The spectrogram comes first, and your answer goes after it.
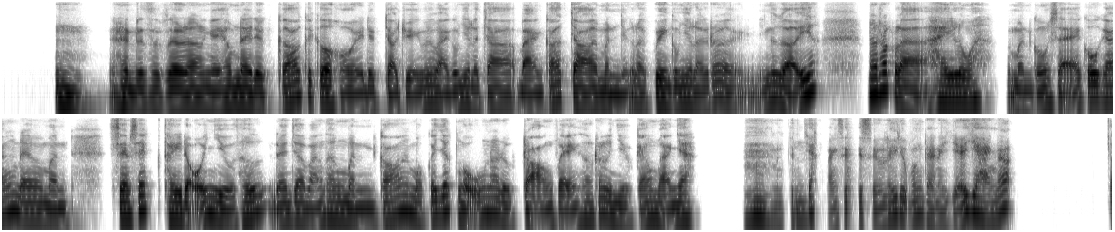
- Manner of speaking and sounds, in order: laughing while speaking: "thì"; laughing while speaking: "Ừm"; other background noise
- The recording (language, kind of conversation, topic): Vietnamese, advice, Vì sao tôi thường thức giấc nhiều lần giữa đêm và không thể ngủ lại được?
